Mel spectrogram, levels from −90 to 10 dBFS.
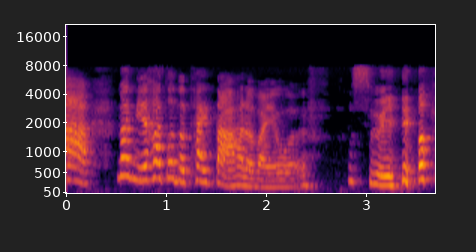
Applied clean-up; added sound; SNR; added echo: none; none; none; none.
